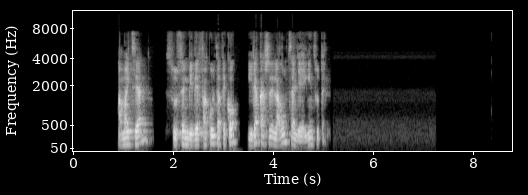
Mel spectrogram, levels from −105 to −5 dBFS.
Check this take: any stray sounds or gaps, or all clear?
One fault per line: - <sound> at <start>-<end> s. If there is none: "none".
none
